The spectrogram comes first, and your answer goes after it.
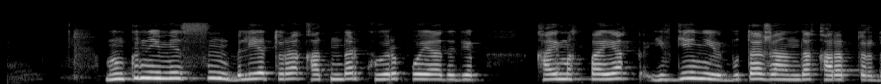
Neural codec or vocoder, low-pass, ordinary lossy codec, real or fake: codec, 44.1 kHz, 7.8 kbps, Pupu-Codec; 7.2 kHz; none; fake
